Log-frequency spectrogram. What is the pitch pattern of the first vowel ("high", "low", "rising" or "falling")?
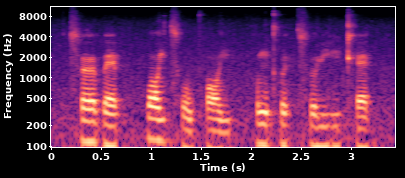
high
